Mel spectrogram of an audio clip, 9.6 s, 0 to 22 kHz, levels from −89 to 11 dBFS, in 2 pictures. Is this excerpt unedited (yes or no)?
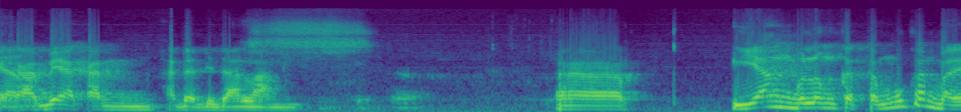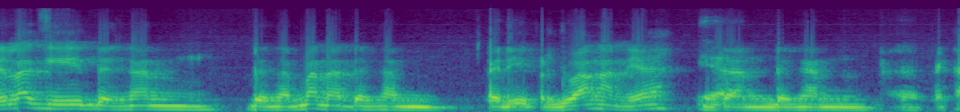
yes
